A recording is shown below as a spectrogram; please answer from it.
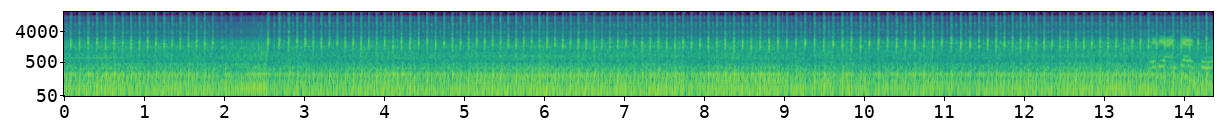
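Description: A Bolens QT 16 garden tractor engine runs steadily after a troublesome cold start, a loud, close, evenly pulsing mechanical chug with rapid firing rhythm throughout.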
